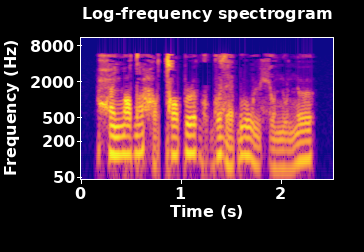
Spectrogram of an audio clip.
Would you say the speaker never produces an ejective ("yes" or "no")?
yes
